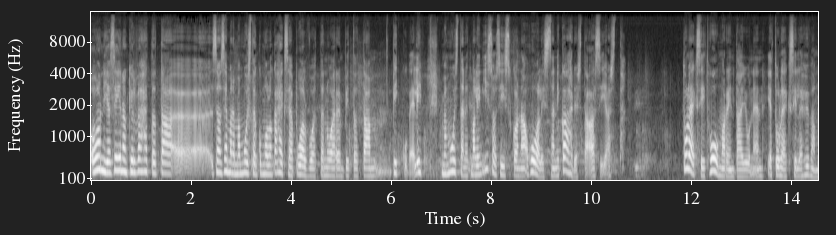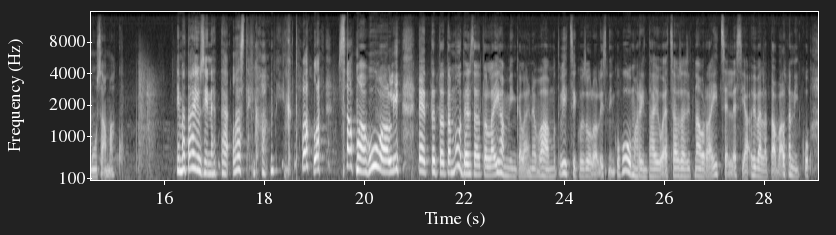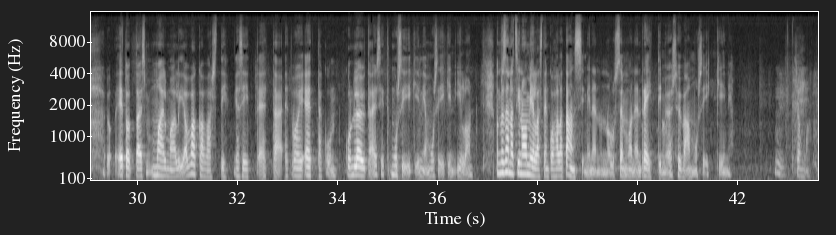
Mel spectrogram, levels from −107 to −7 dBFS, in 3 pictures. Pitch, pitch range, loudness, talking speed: 200 Hz, 160-245 Hz, -21 LUFS, 150 wpm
